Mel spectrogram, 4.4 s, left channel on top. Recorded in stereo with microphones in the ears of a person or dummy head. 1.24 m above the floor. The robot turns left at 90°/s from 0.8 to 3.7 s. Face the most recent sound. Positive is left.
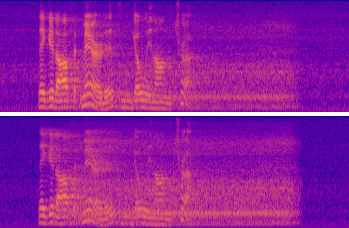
turn(degrees=-130)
